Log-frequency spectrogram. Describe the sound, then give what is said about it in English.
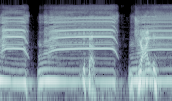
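Three long, loud, nasal honks, each held steady for about a second with brief silent gaps between them, like a big duck's drawn-out quack. “Giant duck floating someplace.”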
